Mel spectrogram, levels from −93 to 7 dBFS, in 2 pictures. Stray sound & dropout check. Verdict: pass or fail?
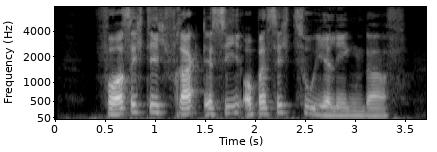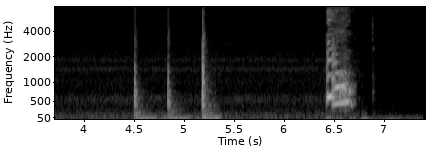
fail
